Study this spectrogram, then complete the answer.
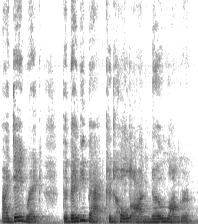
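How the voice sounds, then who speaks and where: Slow, expressive woman reading in echoey room. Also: medium pitch. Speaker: storybook reader. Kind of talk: expressive children's read-aloud. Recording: roomy, echoey sound.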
